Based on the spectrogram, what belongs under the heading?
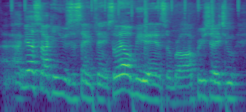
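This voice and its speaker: In a casual Q&A vlog, a sneaker YouTuber in his twenties with a Jersey accent, from New Jersey, answers viewers' questions in a slangy, easygoing way with plenty of fillers. His fairly high voice is sing-song and fast. It's recorded from a distance, off-mic, in an echoey room with faint music.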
